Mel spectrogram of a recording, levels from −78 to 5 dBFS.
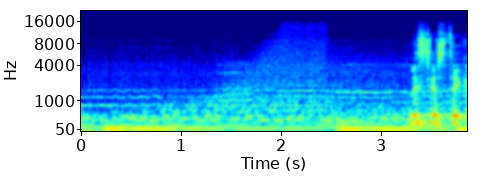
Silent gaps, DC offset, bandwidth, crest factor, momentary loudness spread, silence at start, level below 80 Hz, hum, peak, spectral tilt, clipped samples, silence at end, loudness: none; under 0.1%; 16 kHz; 20 dB; 13 LU; 0 s; -32 dBFS; none; -6 dBFS; -4 dB/octave; under 0.1%; 0 s; -28 LUFS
